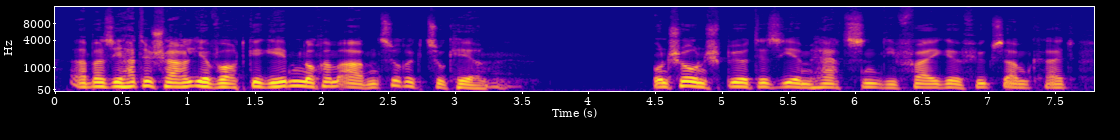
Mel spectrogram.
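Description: Gravelly male narrator in a dry studio. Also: mid-range voice, no echo. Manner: measured, composed storytelling. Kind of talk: literary radio drama narration. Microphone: close, dry studio microphone.

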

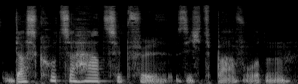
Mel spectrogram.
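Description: An actor as a wry storyteller, narrating a crook's tale in a literary radio drama. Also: male voice, on the high side, expressive, slow, a bit bright, exaggerated voice. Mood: wry narration. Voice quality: gravelly, husky.

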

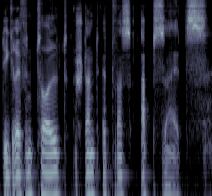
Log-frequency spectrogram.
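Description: A man narrating a radio drama in a measured, literary and dramatic manner. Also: low-pitched, flat delivery, vocal fry, dry recording, studio quality, heavily acted. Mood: grave, suspenseful. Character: grave literary narrator of a crime story. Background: music.

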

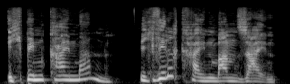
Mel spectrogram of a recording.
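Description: A man's voice: high-pitched, big pitch swings, slow, fairly bright tone, dry recording, studio quality, heavily acted. An actor playing an embittered, middle-aged male court reporter suspected of murder in a German radio drama, brooding and agitated, given to rhetorical questions. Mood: agitated, despairing.

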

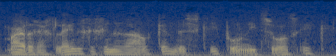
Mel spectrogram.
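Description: An actor playing a brooding undercover double agent who narrates his story in measured, introspective Netherlands Dutch, in a 1960s radio drama. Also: sits low, lively intonation, fairly bright tone, rough recording. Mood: brooding, calculating. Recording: hissy 1960s radio recording.

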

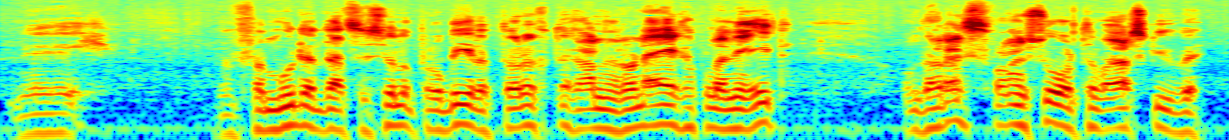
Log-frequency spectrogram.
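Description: An actor playing a dutiful, watchful guard with an official, matter-of-fact manner in a Dutch radio drama. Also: male voice, on the low side, a little fast, darkish tone, breathy edge.

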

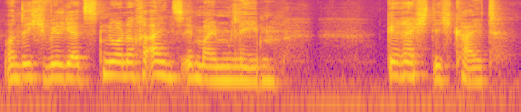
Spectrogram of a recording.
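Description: A woman acting an older widow in a radio drama, bent on revenge. She speaks in a medium-pitched voice, formal and resolute, and cuts with bitter sarcasm. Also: steady tone, normal speed, natural voice. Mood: stern, menacing. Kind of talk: German radio play acting.

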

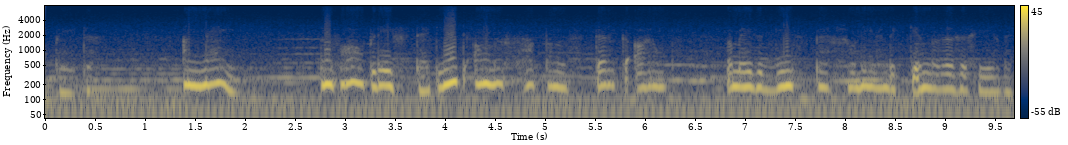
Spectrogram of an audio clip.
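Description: A woman's voice: lowish voice, close to an everyday voice. An actress playing an ageing, devoted and wistful wealthy mother in a radio play, speaking emotively and intimately. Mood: moved, reverent. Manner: emotive, intimate, with hushed asides. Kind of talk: dramatic radio play monologue. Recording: muffled phone-like old radio recording, music behind.

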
